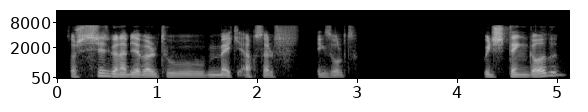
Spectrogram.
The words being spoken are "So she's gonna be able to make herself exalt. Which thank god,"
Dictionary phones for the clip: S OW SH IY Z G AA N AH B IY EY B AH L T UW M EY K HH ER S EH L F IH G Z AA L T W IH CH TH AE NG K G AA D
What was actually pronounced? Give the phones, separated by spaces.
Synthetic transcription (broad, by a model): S OW SH IY Z G AA N AH B IY EY B AH L T UW M EY K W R S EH L F IH G Z AA L T W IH CH T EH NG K G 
